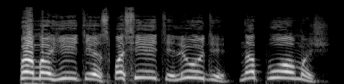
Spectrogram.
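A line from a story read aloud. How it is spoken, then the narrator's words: Brief male shouting. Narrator (Russian): Он кричал недолго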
